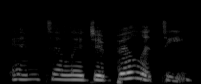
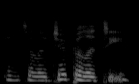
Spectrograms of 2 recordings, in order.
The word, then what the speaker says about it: intelligibility: word so please um listen carefully again intelligibility how How many sounds are you listening? There are how many syllables? In there are seven syllables in total. Again the word is intelligibility.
